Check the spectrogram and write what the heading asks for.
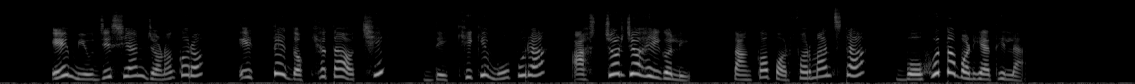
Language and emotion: Odia, surprised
